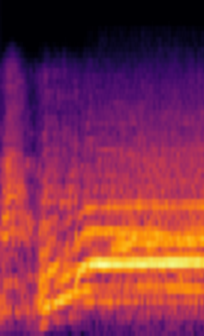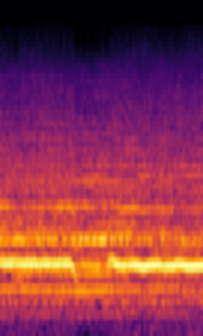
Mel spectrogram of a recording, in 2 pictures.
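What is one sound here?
Motorcycle tyres screech as they spin in place.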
